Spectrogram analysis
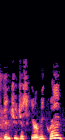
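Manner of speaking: put-on high, complaining twelve-year-old; a hurt boy protesting to his mental coach; whiny kid. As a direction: pitch up into a wounded kid's whine. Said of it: "he goes".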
